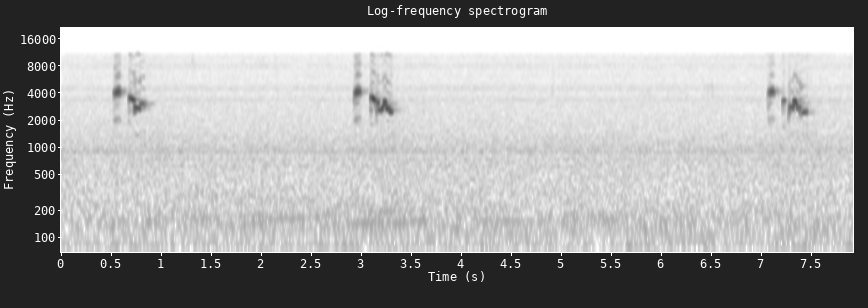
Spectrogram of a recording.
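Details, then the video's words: Calls of a sooty-headed bulbul used to summon wild bulbuls, three clear phrases spaced unevenly, each a bright high chirp running into a lower slurred note, over soft hiss. "SUARA KUTILANG MANGGIL KUTILANG LIAR"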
